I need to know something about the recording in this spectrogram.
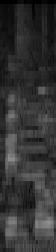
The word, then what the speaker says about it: Bimbo: I didn't know it was actually pronounced bimbo. I thought it was bimbo. Bimbo, if you're speaking Spanish.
